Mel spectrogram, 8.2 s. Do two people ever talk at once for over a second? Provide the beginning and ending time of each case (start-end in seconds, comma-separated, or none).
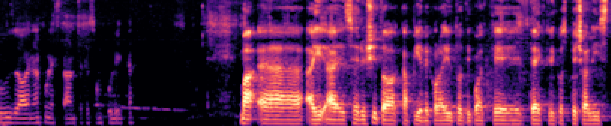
none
